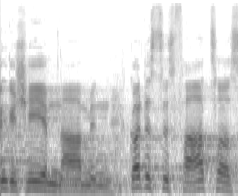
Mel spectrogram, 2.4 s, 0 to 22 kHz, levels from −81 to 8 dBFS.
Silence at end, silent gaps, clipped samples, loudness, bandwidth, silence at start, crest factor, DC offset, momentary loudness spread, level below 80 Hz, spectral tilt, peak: 0 s; none; under 0.1%; -27 LUFS; 19.5 kHz; 0 s; 16 dB; under 0.1%; 6 LU; -74 dBFS; -5 dB/octave; -10 dBFS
